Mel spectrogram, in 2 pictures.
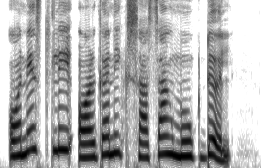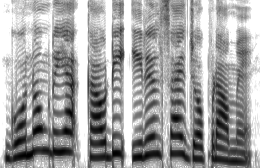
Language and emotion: Santali, neutral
